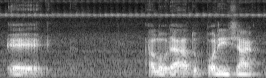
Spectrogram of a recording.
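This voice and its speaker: A man speaks in a fairly low pitch. Audible room echo surrounds his voice. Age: 60s. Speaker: retired police chief and psychoanalyst. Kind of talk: lecture.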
